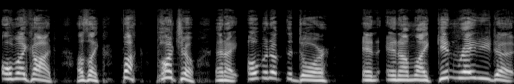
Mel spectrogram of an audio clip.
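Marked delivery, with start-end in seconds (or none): 0.0-2.0 acted-out panicked, frightened tone. Recounting finding the animal lying in his cage: retelling being scared. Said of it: "I got so scared".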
